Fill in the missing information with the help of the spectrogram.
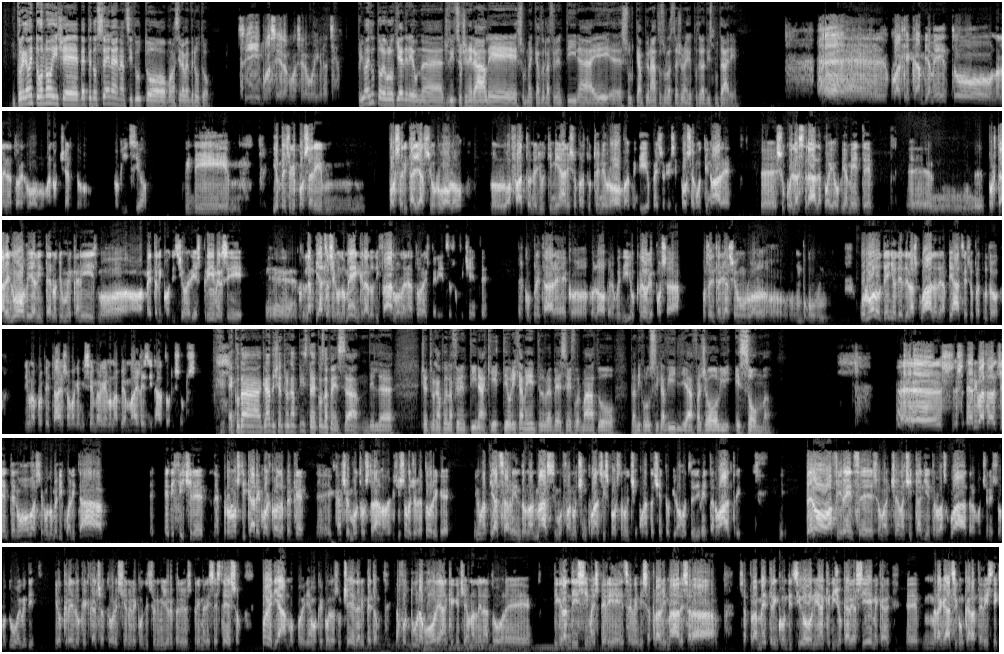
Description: Giuseppe Dossena, ex calciatore e allenatore, ha rilasciato le seguenti dichiarazioni a Radio FirenzeViola nel corso della trasmissione "Viola amore mio":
